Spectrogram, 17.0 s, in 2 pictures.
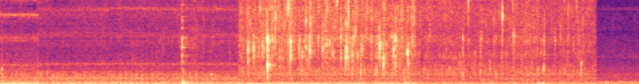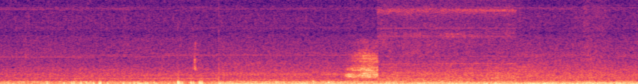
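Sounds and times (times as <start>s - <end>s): fish frying in oil: 3.2s - 8.0s.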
